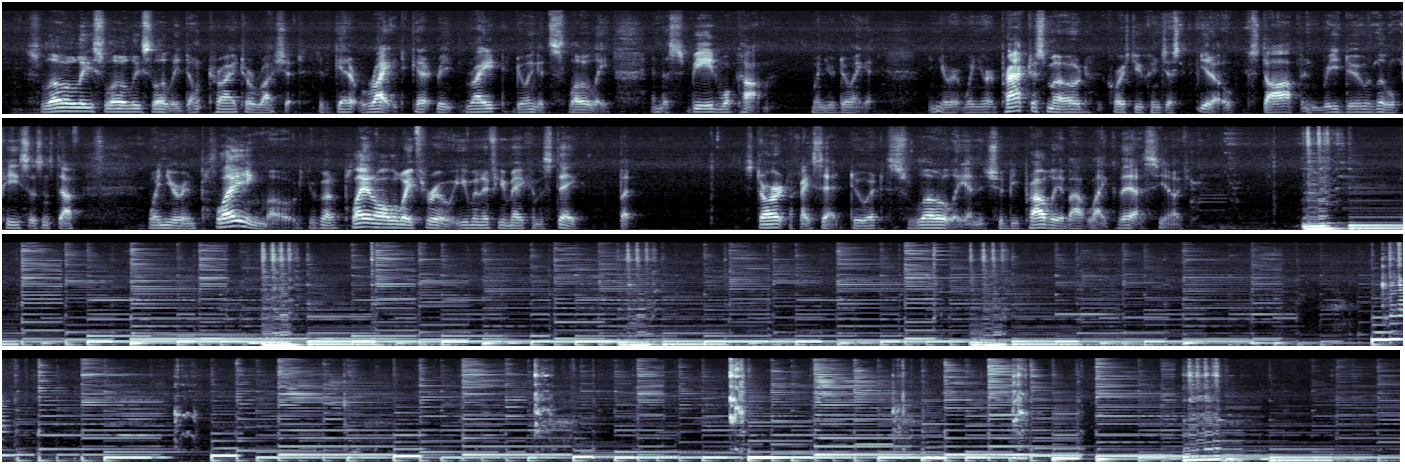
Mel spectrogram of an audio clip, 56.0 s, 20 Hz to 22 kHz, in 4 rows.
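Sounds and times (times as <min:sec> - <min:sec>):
acoustic guitar fingerpicked: 0:25.9 - 0:26.4, 0:27.0 - 0:56.0.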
